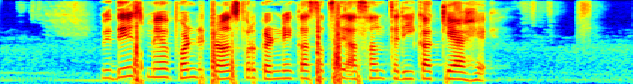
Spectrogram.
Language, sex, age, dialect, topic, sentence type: Hindi, female, 25-30, Marwari Dhudhari, banking, question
